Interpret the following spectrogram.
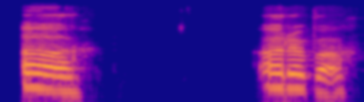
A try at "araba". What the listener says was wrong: Yeah, araba.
